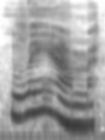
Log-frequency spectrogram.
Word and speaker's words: lamb: There's a silent b. Underline the silent b twice because it's not saying a sound. Read the word now. Lamb.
